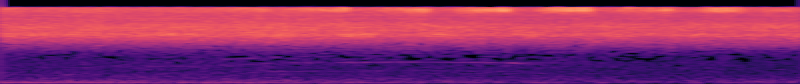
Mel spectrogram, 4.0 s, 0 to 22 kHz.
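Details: Cicadas that survived heavy rain sing loudly as the sky clears on 6 August 2020. Their chorus forms a steady, intense high-pitched drone, gently swelling and fading.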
